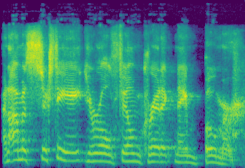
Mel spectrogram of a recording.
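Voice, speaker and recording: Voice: medium pitch, lively intonation, moderate pace, a bit bright. An actor playing a cranky, dismissive film critic in their sixties in a scripted comedy radio skit. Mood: grumpy. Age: 60s. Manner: grumbling, dismissive, combative. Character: cranky opinionated 68-year-old film critic, a baby boomer.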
